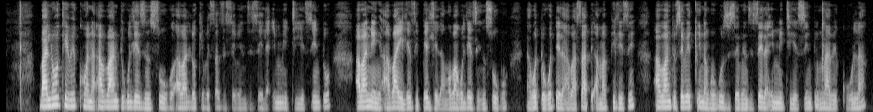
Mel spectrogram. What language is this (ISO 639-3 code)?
nde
